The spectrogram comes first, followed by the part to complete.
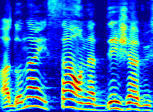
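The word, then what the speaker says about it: אדני: Pourquoi est-ce qu'on prononce aussi le nom Yud Kevavke, qui s'écrit Yud Kevavke, et on le prononce aussi par Adonai?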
